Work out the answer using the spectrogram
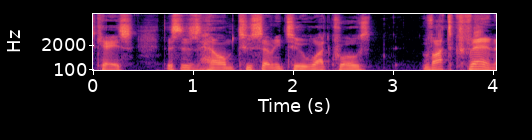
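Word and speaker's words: Wotquenne: This is Helm 272 Wattquen. I keep saying Wattquo. I did that in an earlier episode too.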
